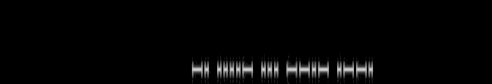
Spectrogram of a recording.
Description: Morse code, heard as a keyed tone, about 35 wpm, 700 Hz. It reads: N4SQP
